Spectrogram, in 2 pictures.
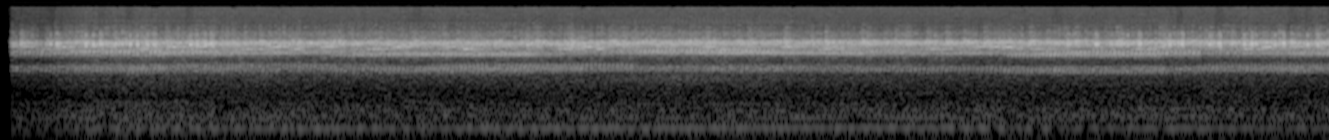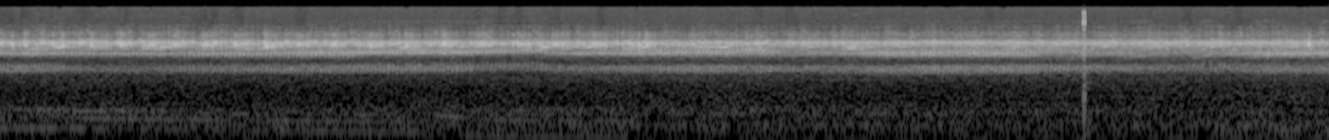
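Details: Tree frogs calling at night in the backwoods of North Carolina, a dense, unbroken chorus of many overlapping high trilling voices in several steady bands, some layers fading and returning every few seconds, with a faint low hum beneath.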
